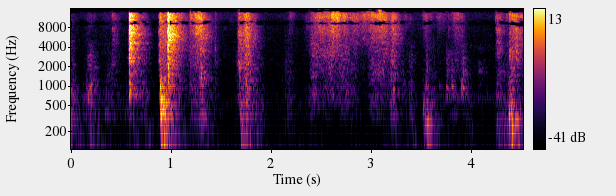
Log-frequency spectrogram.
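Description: A few short clunks and knocks of hard objects being handled and set down, the loudest about a second in.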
